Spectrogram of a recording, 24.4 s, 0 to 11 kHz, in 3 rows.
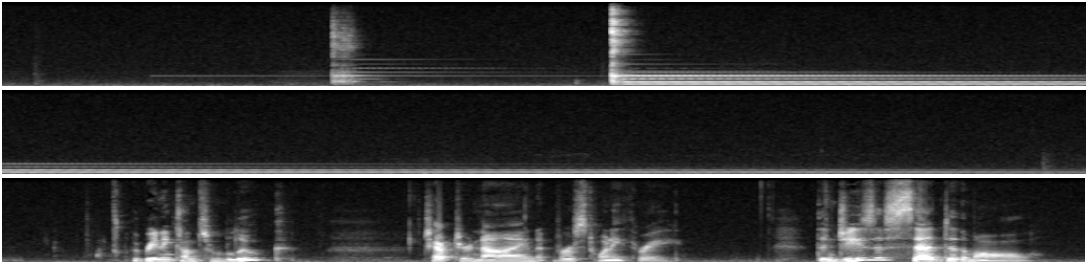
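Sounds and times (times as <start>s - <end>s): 
Tibetan singing bowl struck and ringing out: 1.1s - 16.5s
speech: 17.3s - 18.5s, 19.5s - 21.4s, 22.4s - 24.1s.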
